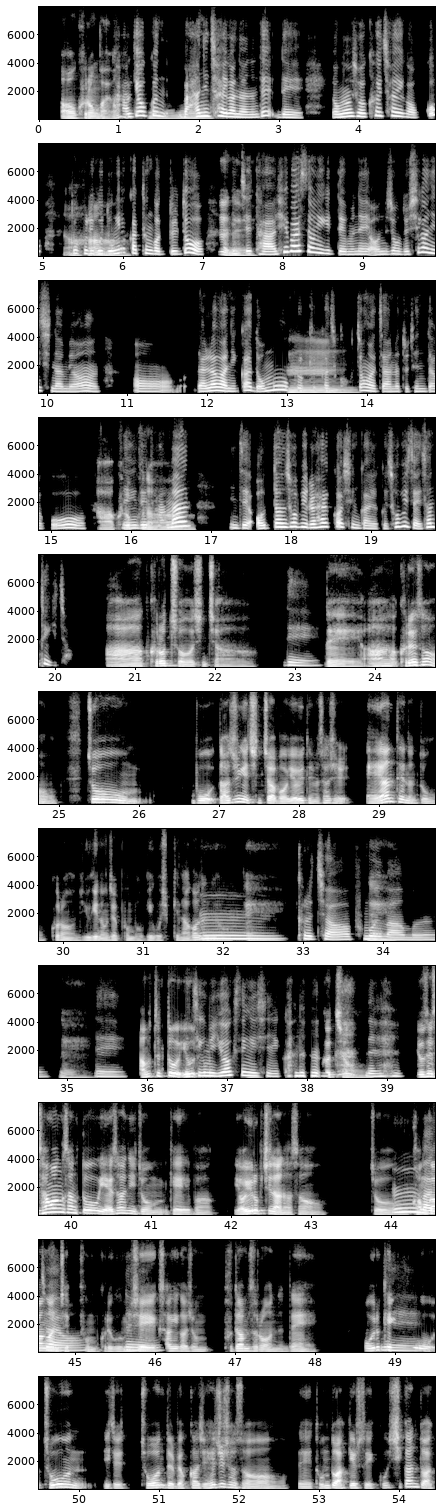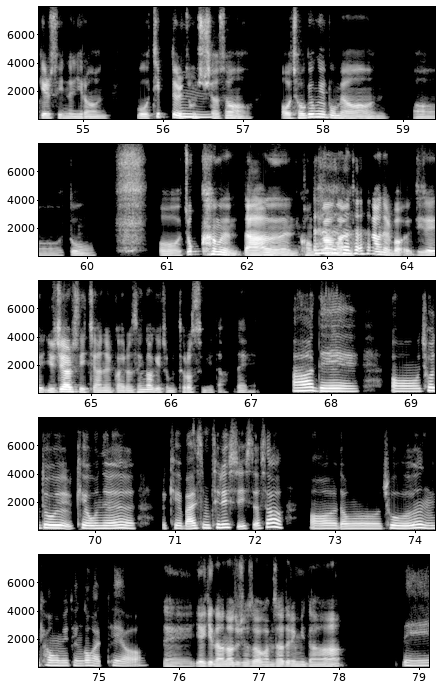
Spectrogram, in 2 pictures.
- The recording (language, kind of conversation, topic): Korean, advice, 예산이 부족해서 건강한 음식을 사기가 부담스러운 경우, 어떻게 하면 좋을까요?
- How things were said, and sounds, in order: tapping; laughing while speaking: "유학생이시니까는 네"; laughing while speaking: "쪼끔은"; laugh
